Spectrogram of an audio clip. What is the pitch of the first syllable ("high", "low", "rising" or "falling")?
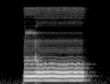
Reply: high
